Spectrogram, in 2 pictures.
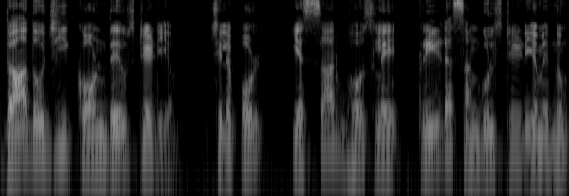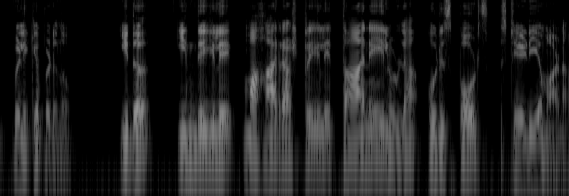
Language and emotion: Malayalam, neutral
